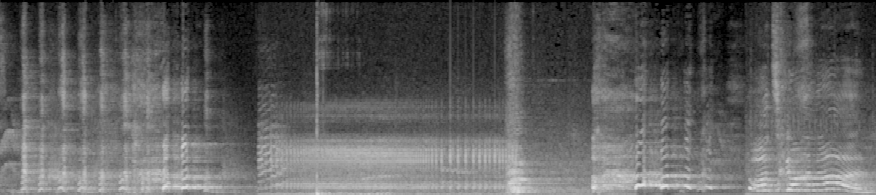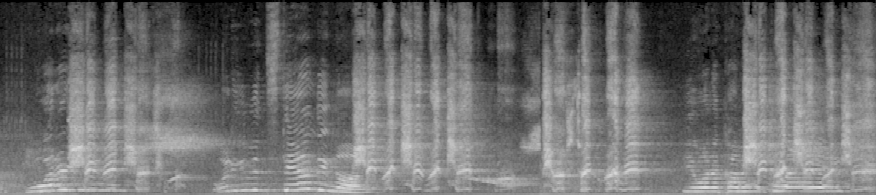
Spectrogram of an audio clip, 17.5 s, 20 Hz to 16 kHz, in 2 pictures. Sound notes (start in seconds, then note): 0.0 laughing; 2.6 door creaking; 5.9 laughing; 12.3 bird squawking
